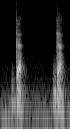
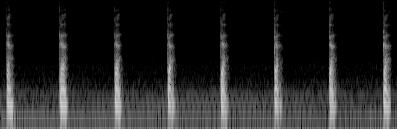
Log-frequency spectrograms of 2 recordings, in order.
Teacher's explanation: You'll feel a crisp tap and a voiced pulsation of the back of the tongue. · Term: voiced tongue back plosive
